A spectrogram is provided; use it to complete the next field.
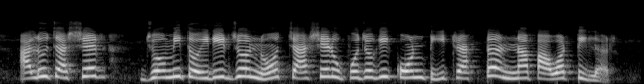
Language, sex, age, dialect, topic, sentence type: Bengali, female, 18-24, Rajbangshi, agriculture, question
